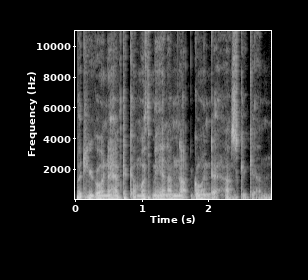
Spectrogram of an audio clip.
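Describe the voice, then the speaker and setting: Very fast and very deep, a man performs a put-on character voice. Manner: cold, menacing.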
